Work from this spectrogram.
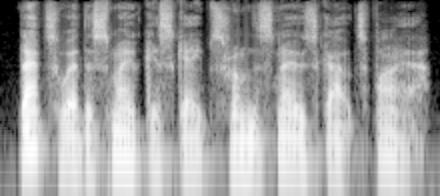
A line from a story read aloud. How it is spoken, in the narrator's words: whispered the mysterious scout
